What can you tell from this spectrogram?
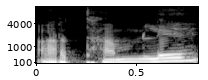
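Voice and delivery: normal talking voice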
